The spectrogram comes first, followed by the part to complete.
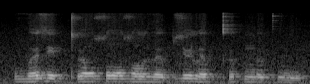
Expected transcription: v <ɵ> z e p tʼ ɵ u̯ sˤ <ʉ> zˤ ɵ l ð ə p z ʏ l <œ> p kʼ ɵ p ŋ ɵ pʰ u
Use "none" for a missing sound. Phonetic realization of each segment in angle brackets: ə, ʉ, ə

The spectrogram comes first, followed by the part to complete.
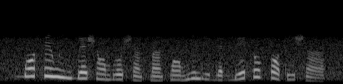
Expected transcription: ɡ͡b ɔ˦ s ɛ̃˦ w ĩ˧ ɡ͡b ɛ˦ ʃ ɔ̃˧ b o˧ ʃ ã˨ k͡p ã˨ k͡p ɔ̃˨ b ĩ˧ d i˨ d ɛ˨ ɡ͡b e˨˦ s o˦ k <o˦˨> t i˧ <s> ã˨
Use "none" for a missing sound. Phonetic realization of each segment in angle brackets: ɔ˦˨, ʃ

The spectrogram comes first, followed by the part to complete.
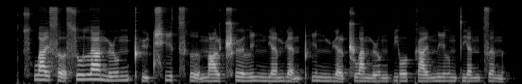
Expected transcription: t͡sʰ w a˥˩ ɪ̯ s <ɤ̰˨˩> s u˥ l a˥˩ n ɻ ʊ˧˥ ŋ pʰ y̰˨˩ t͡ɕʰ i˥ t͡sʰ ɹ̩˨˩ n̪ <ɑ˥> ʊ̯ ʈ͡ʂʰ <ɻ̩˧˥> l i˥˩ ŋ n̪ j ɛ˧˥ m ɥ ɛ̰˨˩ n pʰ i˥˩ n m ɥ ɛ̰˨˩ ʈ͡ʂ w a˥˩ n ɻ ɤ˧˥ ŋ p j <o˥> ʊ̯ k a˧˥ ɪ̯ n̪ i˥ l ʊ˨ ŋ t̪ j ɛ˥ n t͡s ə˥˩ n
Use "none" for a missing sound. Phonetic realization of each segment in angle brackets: ɤ̰˨˩, ɑ˧˥, ɻ̩˥˧, o˥

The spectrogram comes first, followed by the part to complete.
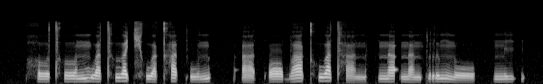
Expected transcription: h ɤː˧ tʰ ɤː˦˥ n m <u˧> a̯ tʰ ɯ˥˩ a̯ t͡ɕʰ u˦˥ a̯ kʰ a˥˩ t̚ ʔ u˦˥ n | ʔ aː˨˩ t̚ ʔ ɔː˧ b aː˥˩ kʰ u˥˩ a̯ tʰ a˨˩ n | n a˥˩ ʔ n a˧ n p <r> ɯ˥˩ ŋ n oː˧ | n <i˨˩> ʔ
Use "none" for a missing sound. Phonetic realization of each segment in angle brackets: u˧, r, i˦˥

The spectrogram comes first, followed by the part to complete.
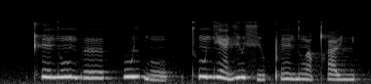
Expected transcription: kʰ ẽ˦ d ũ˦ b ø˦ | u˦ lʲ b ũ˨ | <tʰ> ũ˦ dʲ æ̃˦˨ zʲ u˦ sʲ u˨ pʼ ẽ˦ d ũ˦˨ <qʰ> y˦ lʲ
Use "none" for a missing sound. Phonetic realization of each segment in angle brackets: tʰ, qʰ

